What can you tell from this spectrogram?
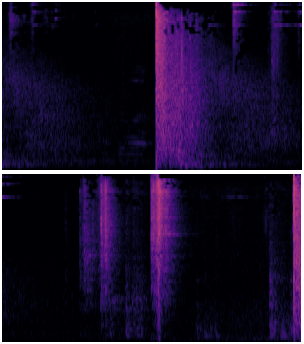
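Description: Krag–Jørgensen bolt-action rifle firing twice, about one and a half seconds in and again right at the end, each shot trailing off in an echo. Between the shots come a few sharp metallic clacks of the bolt being worked.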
